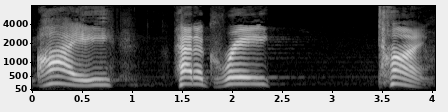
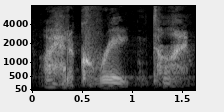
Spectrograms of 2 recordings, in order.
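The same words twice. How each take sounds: First: Higher, louder, drawn out; insistent date talk. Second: Low, slow whisper; hushed date talk. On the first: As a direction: push it out emphatically, word by word. Third, insistent try on date. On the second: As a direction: murmur it intimately, softly and slowly. Tender end-of-date line, acted. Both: Acted.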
